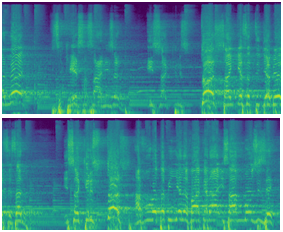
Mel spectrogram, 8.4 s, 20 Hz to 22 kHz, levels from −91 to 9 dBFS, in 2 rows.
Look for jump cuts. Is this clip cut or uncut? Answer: uncut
